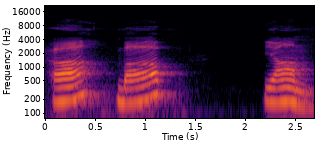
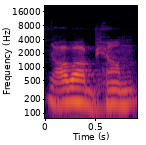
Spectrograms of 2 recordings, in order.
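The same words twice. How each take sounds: First: आवाभ्याम् stretched into slow syllables, आ-वा-भ्याम्. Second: Said in the usual way. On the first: Shown as a demonstration. Teacher models pronunciation for students, slowly syllabic. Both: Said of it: "इस प्रकार से आपको इन शब्दों का उच्चारण करना है".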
